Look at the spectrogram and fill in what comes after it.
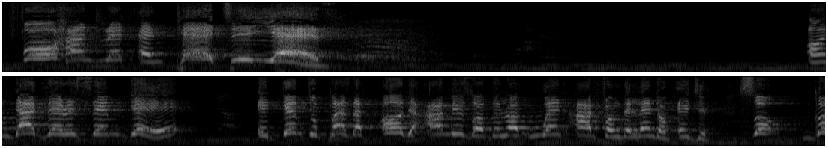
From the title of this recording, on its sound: LIVE AT ABC KHALANYONI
